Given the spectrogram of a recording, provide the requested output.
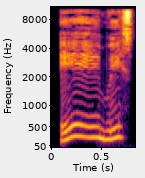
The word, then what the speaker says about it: Amherst: 街とは異なりこの街は h が目次になって ams とと発音され地元では住民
